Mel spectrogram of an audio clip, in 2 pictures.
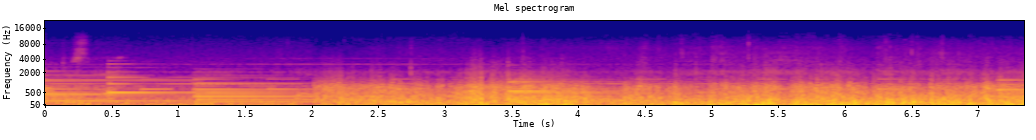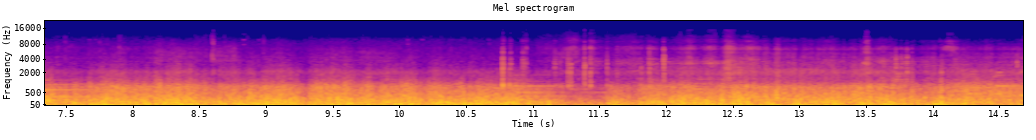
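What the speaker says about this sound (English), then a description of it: "It's a bit windy, I know." Strong gusty wind buffeting the microphone on open Peak District moorland, a loud continuous rumble swelling and easing throughout, with some brief tonal sounds early on.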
